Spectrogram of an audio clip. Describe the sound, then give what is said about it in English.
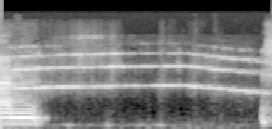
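An ambulance siren near a hospital wails as a steady, high, slowly wavering tone for a couple of seconds, with a voice heard briefly at the start and end. “can you hear the ambulance?”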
